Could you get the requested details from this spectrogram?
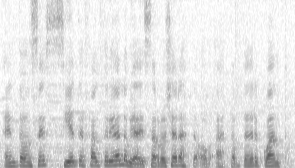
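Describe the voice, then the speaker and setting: A man's voice: on the high side, a little fast, a little mellow, a little hiss or hum. A man teaching a math class, working through each step and often asking whether the students follow. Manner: works step by step, often checks understanding with the class; asks questions and answers them himself. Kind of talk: classroom lecture.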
